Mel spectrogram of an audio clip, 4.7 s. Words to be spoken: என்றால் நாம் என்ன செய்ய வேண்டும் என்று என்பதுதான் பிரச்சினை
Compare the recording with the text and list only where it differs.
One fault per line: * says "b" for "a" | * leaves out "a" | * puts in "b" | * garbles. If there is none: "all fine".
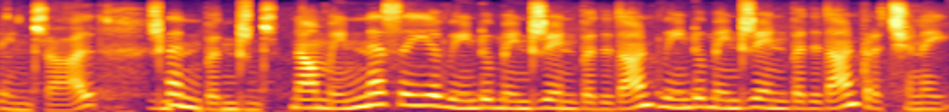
* garbles
* puts in "வேண்டும் என்று என்பதுதான்"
